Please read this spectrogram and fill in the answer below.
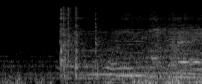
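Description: Rustling handling noise close to the microphone, starting abruptly about half a second in.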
